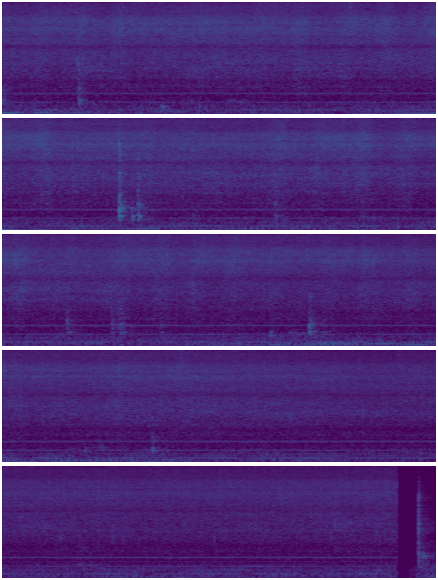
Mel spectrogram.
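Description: Chicken masala sautéed and stirred in a pan, with a steady close sizzle and hiss of frying that runs on without a break, broken by occasional scrapes and taps of the spoon against the pan.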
